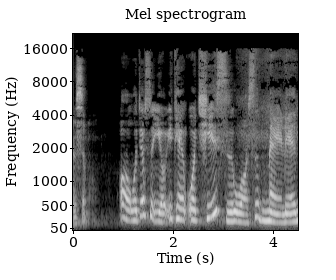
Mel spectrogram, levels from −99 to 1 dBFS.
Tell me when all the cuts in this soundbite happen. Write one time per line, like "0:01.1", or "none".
0:02.3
